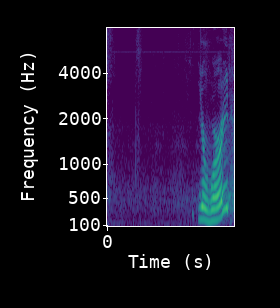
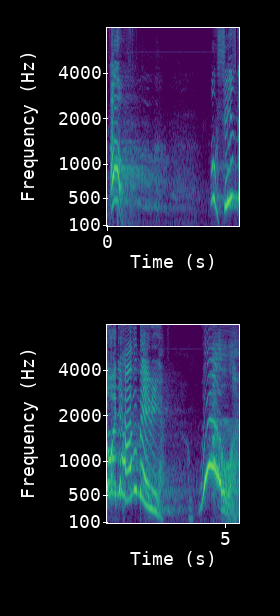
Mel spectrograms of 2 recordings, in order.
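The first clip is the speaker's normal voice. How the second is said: high, loud, fast realisation ending in a whoop; thrilled cry of a solved riddle; excited outburst; 11 semitones higher, 6 dB louder than usual. Acted. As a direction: burst out with the discovery. Excited guess in charades.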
